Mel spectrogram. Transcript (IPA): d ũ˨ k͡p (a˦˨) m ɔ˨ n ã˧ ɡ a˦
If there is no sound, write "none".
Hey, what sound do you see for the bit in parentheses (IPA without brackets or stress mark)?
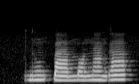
a˨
